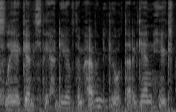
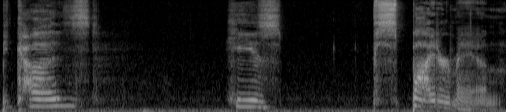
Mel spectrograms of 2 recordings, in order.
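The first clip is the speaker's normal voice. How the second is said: drawn-out, sighing confession; slow, heavy reveal with long pauses; reluctant admission; 3 semitones higher, much slower than usual. Retold or imitated. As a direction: drag it out as if forced to admit it. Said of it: "Peter sighs. He says".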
